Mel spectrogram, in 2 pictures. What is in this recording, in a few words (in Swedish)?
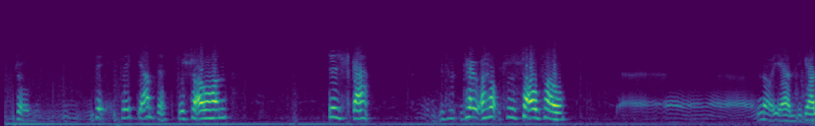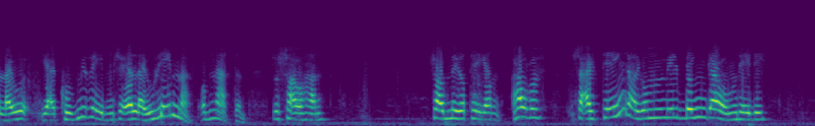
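Maglarp Skåne, dialekter; Folkminnen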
